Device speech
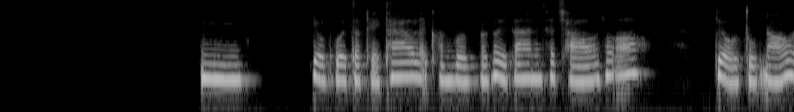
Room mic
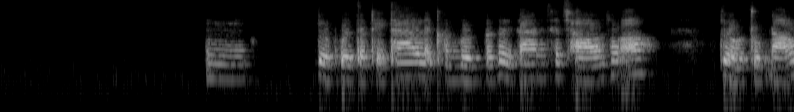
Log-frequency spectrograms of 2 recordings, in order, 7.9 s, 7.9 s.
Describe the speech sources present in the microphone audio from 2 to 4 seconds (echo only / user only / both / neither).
echo only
